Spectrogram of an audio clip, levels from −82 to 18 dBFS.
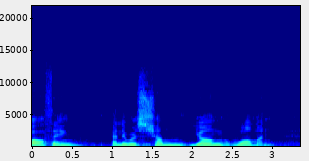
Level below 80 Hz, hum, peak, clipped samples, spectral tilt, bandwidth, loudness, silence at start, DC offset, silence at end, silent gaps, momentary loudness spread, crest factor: -70 dBFS; none; -24 dBFS; under 0.1%; -6 dB/octave; 13 kHz; -44 LUFS; 0 s; under 0.1%; 0.35 s; none; 11 LU; 20 dB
